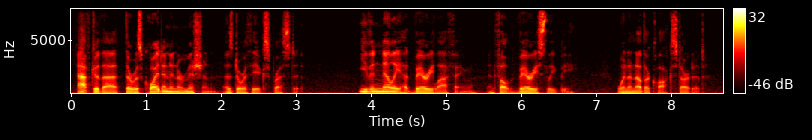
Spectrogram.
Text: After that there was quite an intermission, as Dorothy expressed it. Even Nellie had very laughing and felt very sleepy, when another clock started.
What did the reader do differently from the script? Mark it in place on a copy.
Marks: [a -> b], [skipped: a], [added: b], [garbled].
After that there was quite an intermission, as Dorothy expressed it. Even Nellie had very laughing and felt very sleepy, when another clock started.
